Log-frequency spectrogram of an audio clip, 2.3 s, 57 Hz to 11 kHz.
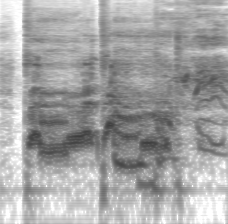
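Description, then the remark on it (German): A voice imitates the exhaust note of an R32 sports car with a series of loud, buzzing revving tones that rise and fall in pitch, ending in a higher, warbling rev. “so eine schöne R32-Trompete hört.”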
